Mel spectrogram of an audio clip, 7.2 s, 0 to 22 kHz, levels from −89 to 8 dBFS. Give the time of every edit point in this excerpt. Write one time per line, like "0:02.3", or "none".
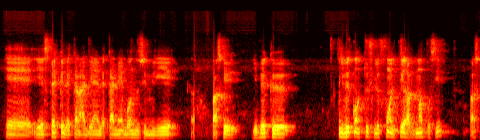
0:02.8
